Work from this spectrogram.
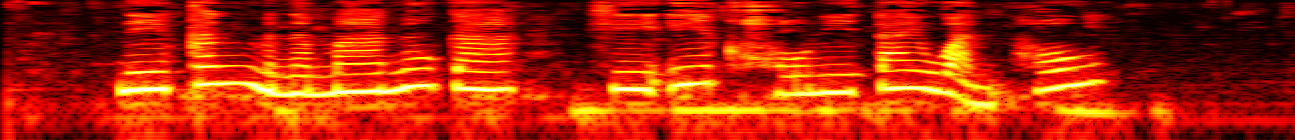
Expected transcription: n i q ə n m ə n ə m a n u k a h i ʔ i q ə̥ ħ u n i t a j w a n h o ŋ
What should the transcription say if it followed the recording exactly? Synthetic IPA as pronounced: n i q ə n m ə n ə m a n u k a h i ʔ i q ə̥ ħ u n i t a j w a n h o ŋ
